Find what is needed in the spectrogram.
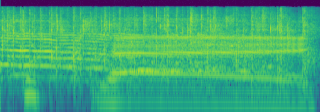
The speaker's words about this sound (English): You know what? I think that warrants, do I have my little soundboard here? I think that warrants another applause, because we did it.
